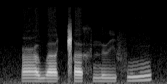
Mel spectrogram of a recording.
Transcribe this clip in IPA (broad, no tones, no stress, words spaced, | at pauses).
ʕɵwɐ ǁɐx nɨi̯fu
